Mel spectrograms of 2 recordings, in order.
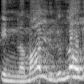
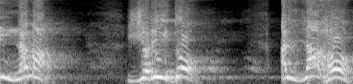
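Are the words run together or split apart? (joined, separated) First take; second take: joined; separated. First: The words are run together into one phrase. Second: The words are split apart one by one. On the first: "जिसे आप कहते हैं" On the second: "उसे मैं अलग अलग कर रहा हूं"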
